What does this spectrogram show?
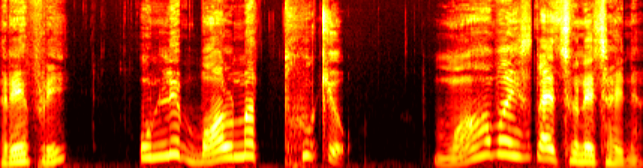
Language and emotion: Nepali, disgusted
